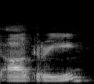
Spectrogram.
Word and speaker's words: agri: It's the letter I pronounced E, agri.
